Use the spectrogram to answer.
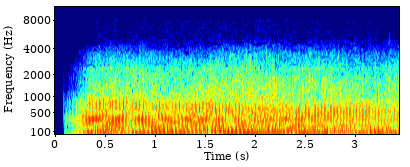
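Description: Refurbished American military helicopters that served in the Vietnam War: a loud, steady, rumbling engine roar that swells in at the start and then holds.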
